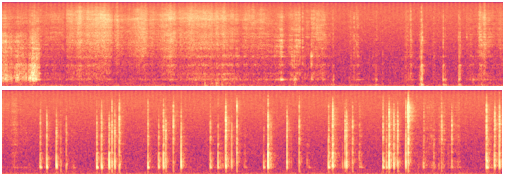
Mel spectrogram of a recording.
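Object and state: Wooden plaque tapped with nails.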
